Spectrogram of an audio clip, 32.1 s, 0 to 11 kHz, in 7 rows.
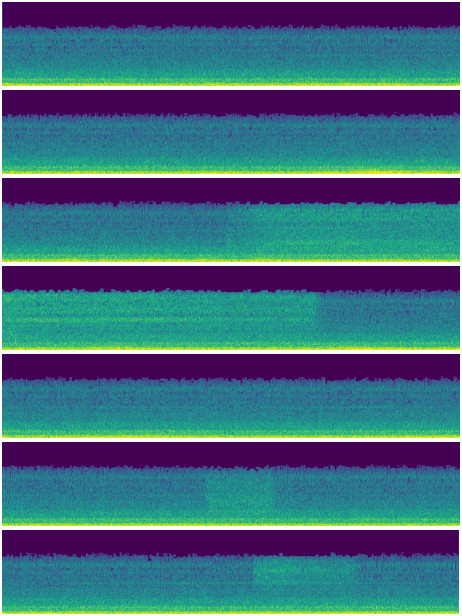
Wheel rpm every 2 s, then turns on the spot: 0, 0, 0, 0, 0, 0, 0, 0, 0, 0, 0, 0, 0, 0, 0, 0.
none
